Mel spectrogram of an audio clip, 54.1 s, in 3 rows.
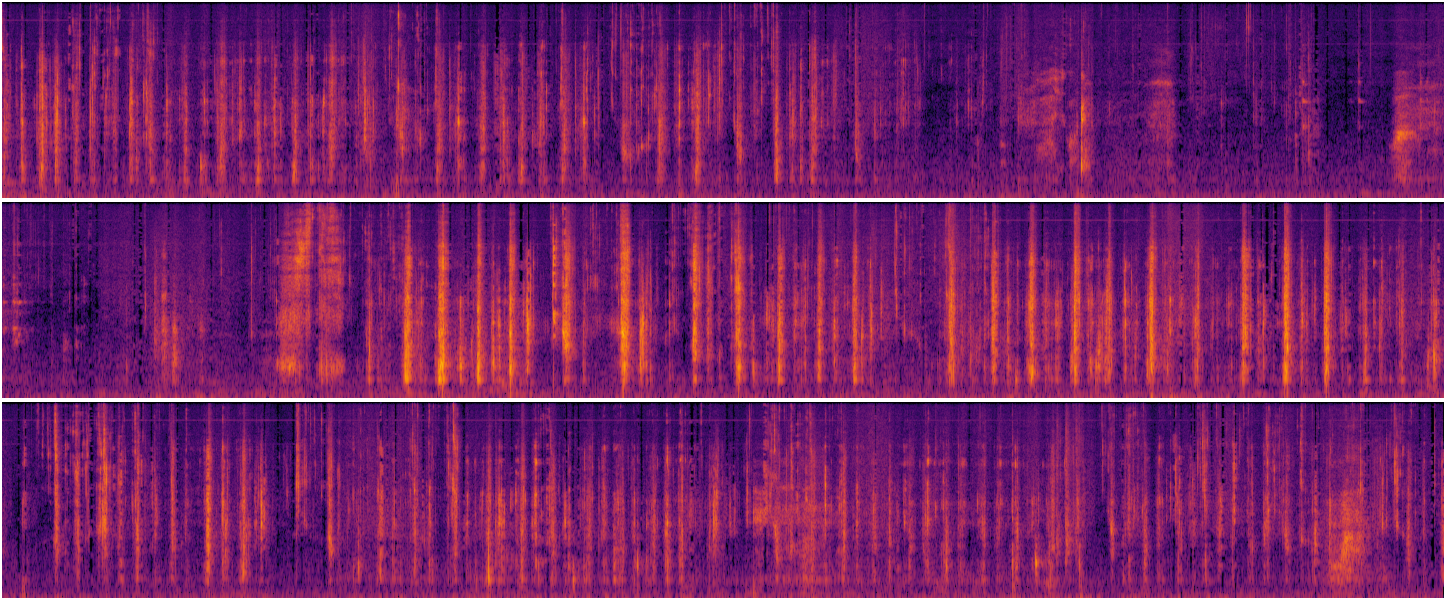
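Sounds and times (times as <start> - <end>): chewing mouth clicks and smacks: 22.6 - 54.0.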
